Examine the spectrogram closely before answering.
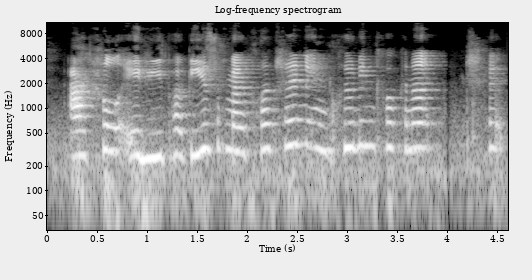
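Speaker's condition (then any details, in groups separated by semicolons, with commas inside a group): Cerebral palsy, spastic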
